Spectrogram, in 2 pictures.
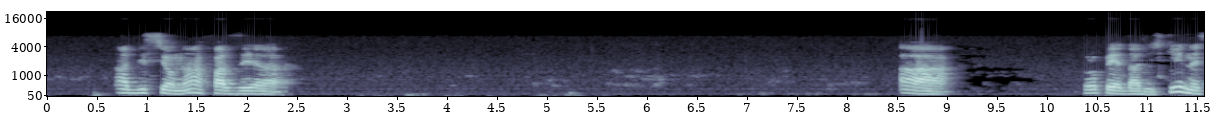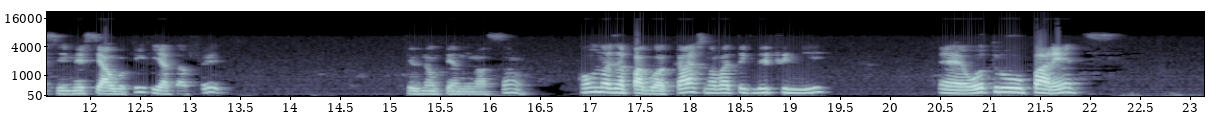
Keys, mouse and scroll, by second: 0.3 right click, 3.1 click, 5.0 click, 5.7-6.2 middle drag, 6.6 right click, 6.9 click, 7.8 right click, 9.8 click, 11.2 click, 11.6-11.9 middle drag, 12.3 middle drag, 12.6-13.4 scroll down 2, 13.4 middle click, 13.8 scroll up 1, 14.7 right click, 17.0 middle click, 18.6 click, 19.0 click, 19.6 middle click, 20.8 middle click, 22.4 click.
